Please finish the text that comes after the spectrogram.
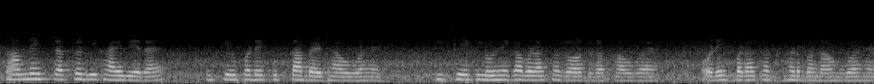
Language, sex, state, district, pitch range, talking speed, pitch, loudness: Hindi, female, Uttar Pradesh, Jalaun, 185-220 Hz, 220 wpm, 205 Hz, -23 LUFS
